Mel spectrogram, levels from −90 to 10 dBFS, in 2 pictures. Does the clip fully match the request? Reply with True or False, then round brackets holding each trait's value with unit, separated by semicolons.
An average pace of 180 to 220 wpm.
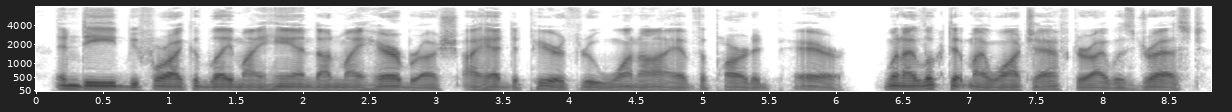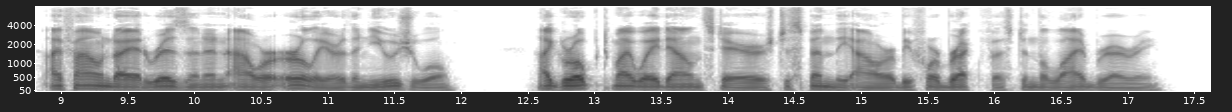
True (190 wpm)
